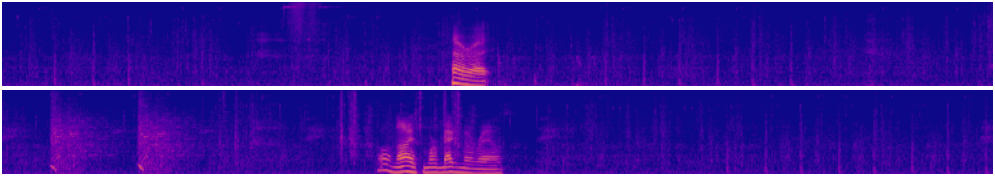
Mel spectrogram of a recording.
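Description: Footsteps thud on dirt at a running pace.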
